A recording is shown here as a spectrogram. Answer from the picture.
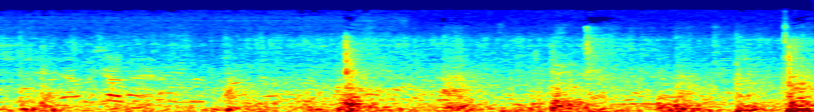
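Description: Indistinct voices of players and onlookers over a steady low rumble, with a couple of sharp knocks, the loudest a little under two seconds in.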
